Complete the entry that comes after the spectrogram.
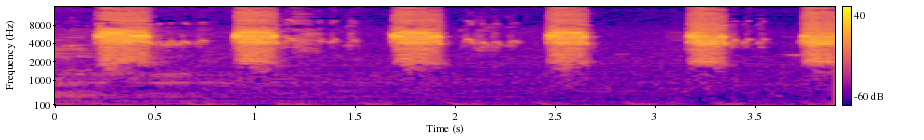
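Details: Baby Asian koel calling with a run of six rasping, high screeches, evenly spaced about 0.7 seconds apart, each short and abrupt, with little else in the background.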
